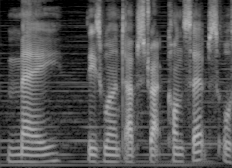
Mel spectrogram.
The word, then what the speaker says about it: me: Consider the mysterious objects the Sumerianss called me, pronounced may.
